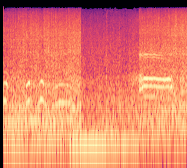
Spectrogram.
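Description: A young man talks excitedly close by, raising his voice.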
